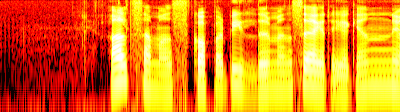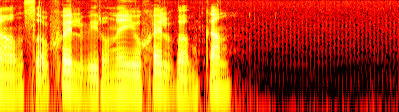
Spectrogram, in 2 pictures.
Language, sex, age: Swedish, female, 46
